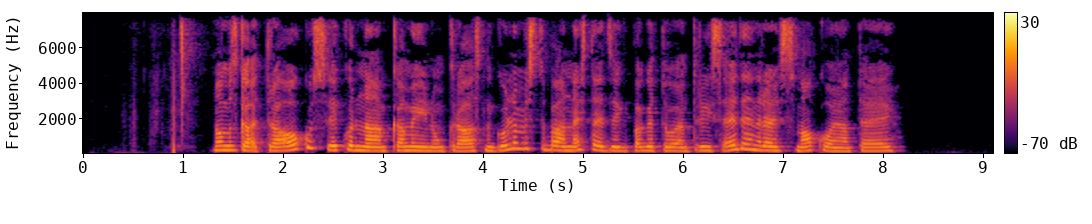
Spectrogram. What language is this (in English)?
Latvian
